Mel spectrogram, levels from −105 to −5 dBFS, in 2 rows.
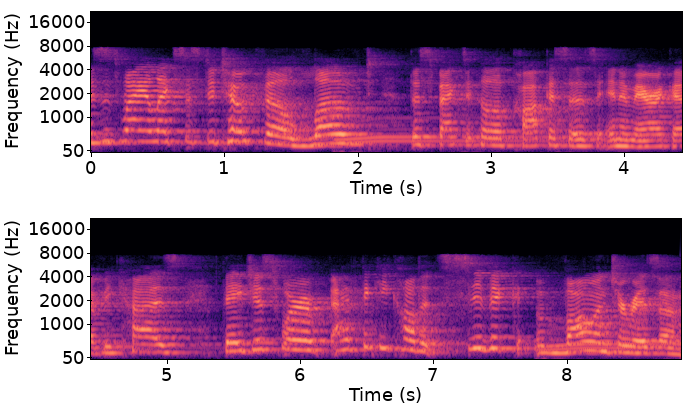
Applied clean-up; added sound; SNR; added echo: none; Guitar; 17 dB; reverberation time 1.1 s.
